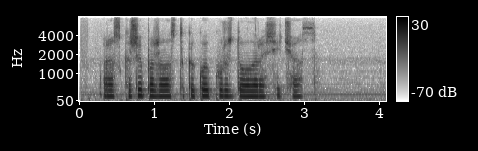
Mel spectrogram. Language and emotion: Russian, neutral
